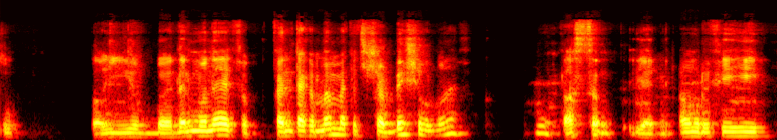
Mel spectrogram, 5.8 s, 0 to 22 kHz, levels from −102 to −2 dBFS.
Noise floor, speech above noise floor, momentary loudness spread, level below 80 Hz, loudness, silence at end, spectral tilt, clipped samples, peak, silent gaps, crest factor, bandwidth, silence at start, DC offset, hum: -85 dBFS; 62 dB; 12 LU; -66 dBFS; -23 LUFS; 0.1 s; -4.5 dB/octave; under 0.1%; -6 dBFS; none; 18 dB; 12.5 kHz; 0 s; under 0.1%; none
